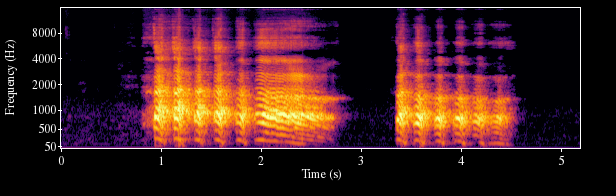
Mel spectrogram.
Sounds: Laughter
